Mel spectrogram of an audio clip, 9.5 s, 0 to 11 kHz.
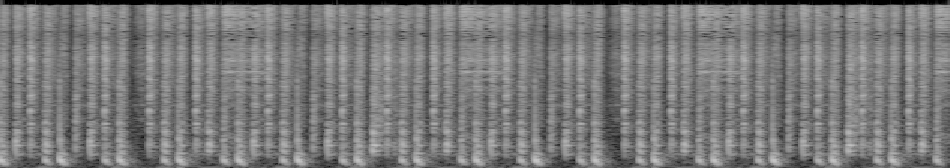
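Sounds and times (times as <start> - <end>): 
Brazilian brush beat drum loop: 0.0 - 9.4.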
